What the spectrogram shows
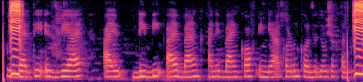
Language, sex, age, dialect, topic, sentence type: Marathi, male, 25-30, Varhadi, banking, statement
